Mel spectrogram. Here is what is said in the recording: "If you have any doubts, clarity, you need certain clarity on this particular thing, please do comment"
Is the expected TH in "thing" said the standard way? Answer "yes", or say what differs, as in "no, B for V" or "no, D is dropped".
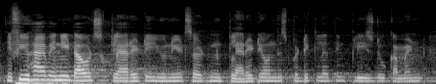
no, T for TH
